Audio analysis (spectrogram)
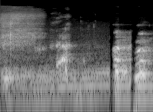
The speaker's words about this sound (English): I have the hiccups.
